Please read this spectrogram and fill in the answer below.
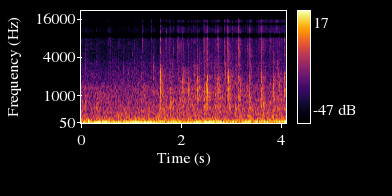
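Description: Scattered hand-clapping from a small audience, irregular claps starting about a second in and lasting a couple of seconds, over a steady low background rumble.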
